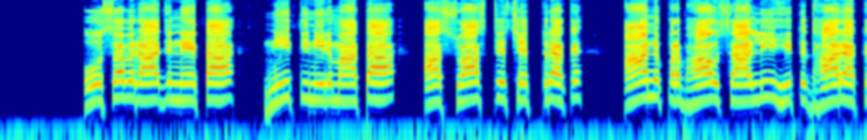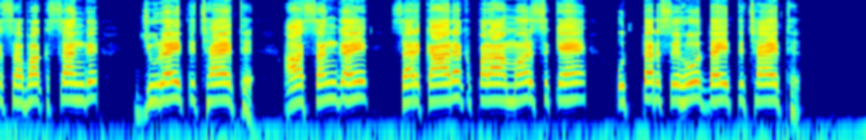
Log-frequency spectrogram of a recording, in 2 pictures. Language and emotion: Maithili, neutral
